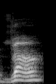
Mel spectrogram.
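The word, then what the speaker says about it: vin: word wine in french v-i-n good so van is like ow if however i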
